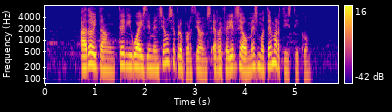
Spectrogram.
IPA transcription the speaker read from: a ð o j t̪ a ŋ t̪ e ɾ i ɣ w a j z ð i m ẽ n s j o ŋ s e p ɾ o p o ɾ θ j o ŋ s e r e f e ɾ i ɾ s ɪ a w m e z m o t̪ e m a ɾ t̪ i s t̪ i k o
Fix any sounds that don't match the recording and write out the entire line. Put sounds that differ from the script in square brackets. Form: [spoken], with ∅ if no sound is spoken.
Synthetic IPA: a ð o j t̪ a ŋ t̪ e ɾ i ɣ w a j z ð i m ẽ n s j o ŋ s e p ɾ o p o ɾ θ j o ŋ s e r e f e ɾ i ɾ s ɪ a w m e z m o t̪ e m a ɾ t̪ i s t̪ i k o

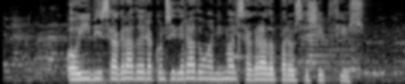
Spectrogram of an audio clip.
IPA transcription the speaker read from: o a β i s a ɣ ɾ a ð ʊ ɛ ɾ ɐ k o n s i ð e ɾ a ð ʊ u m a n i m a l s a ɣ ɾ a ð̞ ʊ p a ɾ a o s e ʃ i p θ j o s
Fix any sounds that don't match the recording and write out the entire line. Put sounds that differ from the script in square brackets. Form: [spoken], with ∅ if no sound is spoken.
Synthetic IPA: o [i] β i s a ɣ ɾ a ð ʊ ɛ ɾ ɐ k o n s i ð e ɾ a ð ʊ u [ŋ] a n i m a l s a ɣ ɾ a ð̞ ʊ p a ɾ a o s e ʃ i p θ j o s

